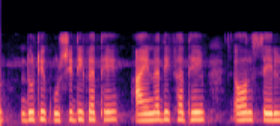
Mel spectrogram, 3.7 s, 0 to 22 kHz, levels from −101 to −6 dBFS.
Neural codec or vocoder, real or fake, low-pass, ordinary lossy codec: none; real; 7.2 kHz; none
